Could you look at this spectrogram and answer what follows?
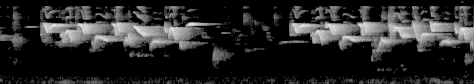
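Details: Young black-throated canary (Edel sanger), a seed-eating songbird kept as a tutor for other songbirds, singing prolifically: two bursts of high, sweet, rapidly tumbling whistles, each note sliding downward, separated by about a second of silence.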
